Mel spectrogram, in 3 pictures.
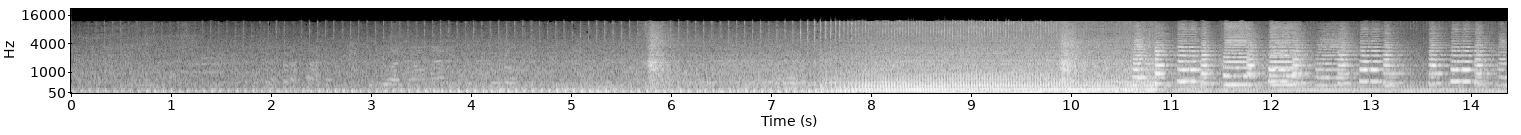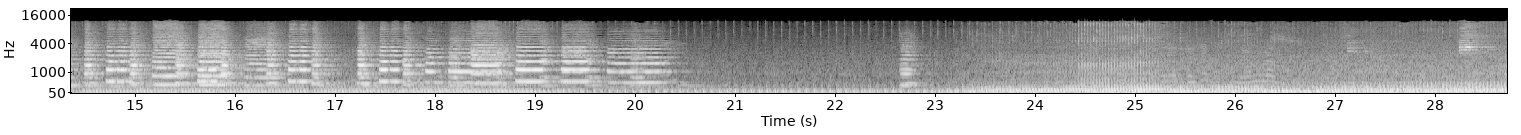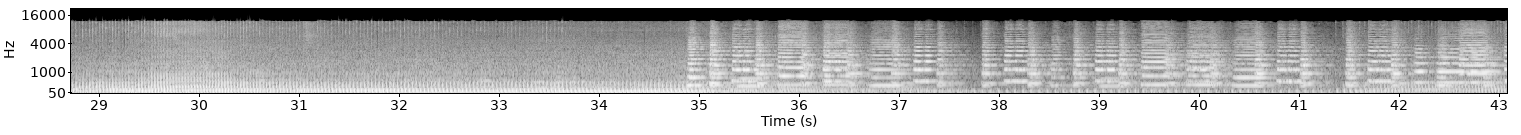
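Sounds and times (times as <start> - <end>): bus engine running: 0.0 - 43.0
loud low sustained horn tone: 8.8 - 20.7, 34.8 - 43.0
bus horn melody: 9.7 - 20.7, 22.6 - 23.1, 28.2 - 28.7, 34.8 - 43.0.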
